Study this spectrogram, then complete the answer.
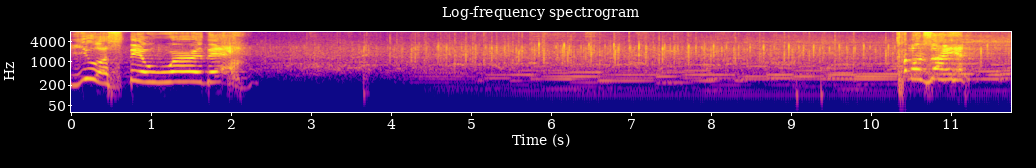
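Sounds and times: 
speech: 0.0s - 2.2s, 10.6s - 11.3s
audience clapping: 2.0s - 11.7s.

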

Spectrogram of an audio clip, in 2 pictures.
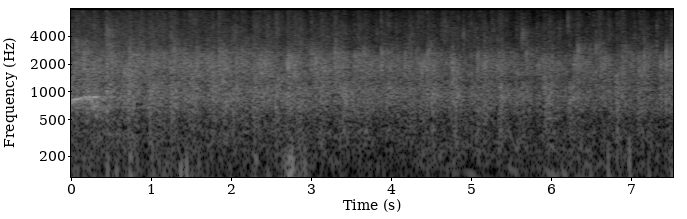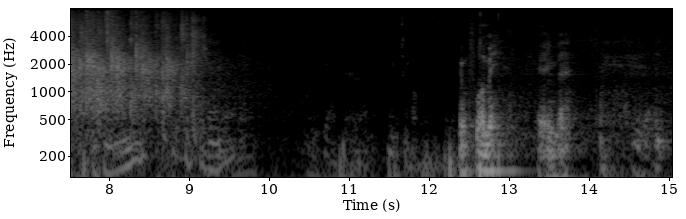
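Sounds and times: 
audience applause welcoming a speaker at an evening church gathering: 0.0s - 9.2s.

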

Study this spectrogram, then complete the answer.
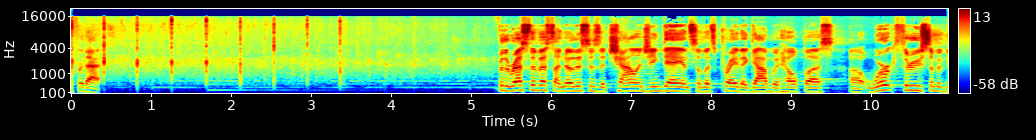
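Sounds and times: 
slow hand claps: 0.0s - 5.4s
speech: 0.1s - 0.5s, 5.4s - 10.9s.

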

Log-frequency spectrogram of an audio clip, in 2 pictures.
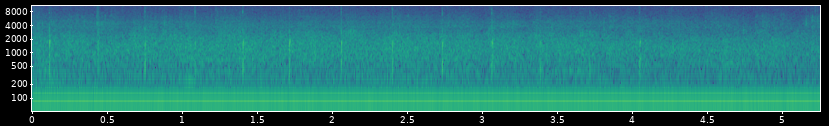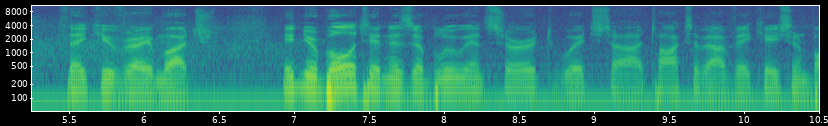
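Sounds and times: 
audience applause: 0.0s - 6.4s
speech: 5.5s - 10.4s.

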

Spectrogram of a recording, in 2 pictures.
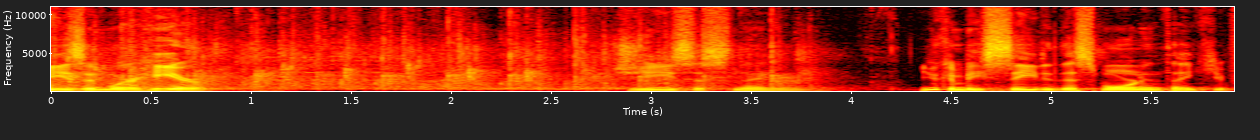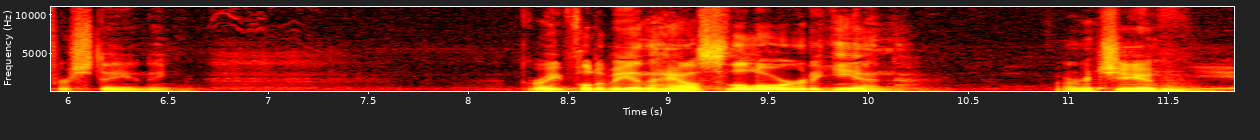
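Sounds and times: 
speech: 0.0s - 1.0s, 2.9s - 6.7s, 8.3s - 10.3s, 11.0s - 11.8s
audience hand clapping: 0.0s - 4.2s.

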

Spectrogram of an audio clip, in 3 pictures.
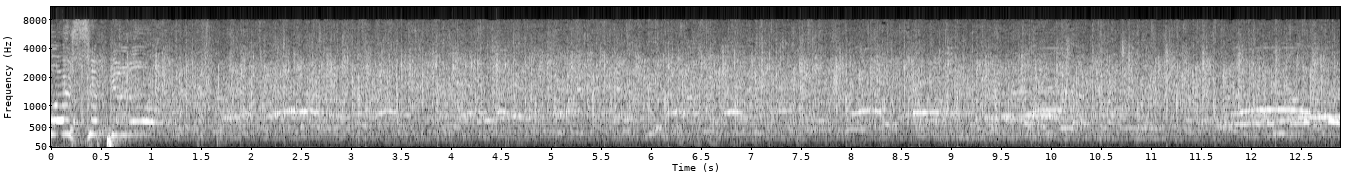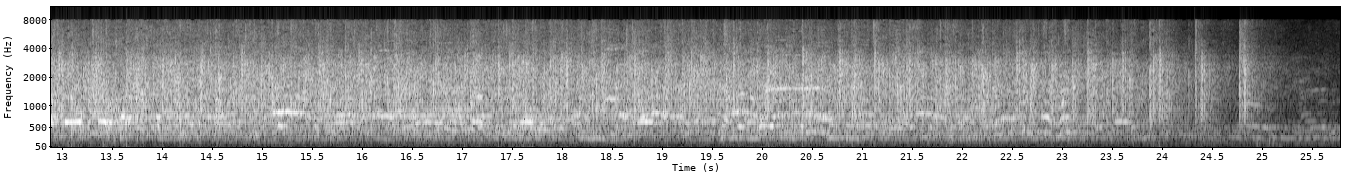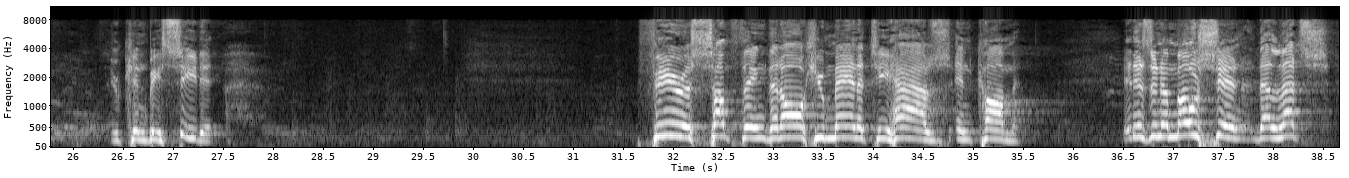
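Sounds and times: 
scattered voices and cheers: 0.0s - 24.2s
loud applause from a large crowd: 0.0s - 25.6s
speech: 0.3s - 1.0s, 26.6s - 27.7s, 32.1s - 35.6s, 36.5s - 38.6s.

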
